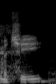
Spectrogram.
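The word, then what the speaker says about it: mâché: It's actually it's pronounced machi.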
